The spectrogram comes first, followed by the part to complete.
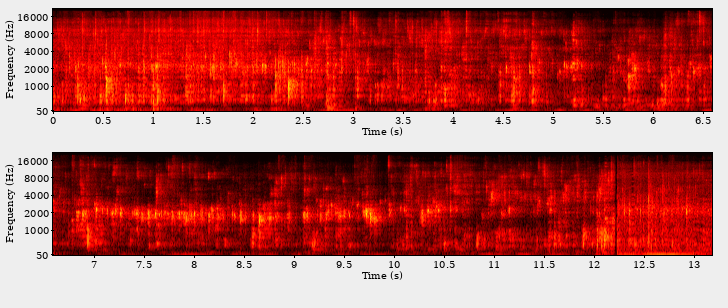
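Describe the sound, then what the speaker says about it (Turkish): Chicken fries in oil with a busy, crackling sizzle that keeps going steadily, close by, and no talking. "Tavukları çevirerek diğer tarafını da güzelce kızartıyorum."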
